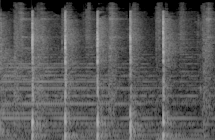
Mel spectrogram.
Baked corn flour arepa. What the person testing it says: If you tap it gently it sounds hollow in the middle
